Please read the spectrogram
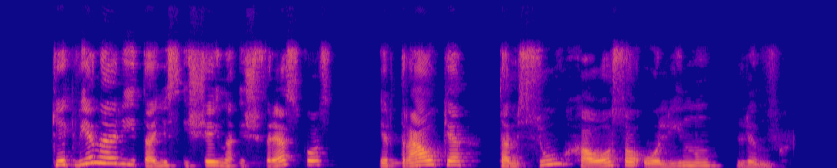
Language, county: Lithuanian, Kaunas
